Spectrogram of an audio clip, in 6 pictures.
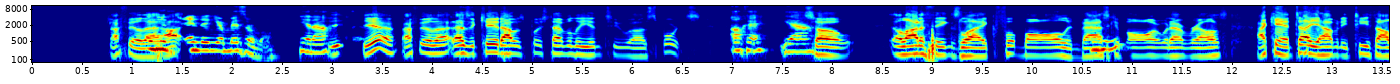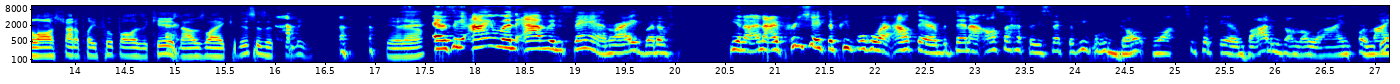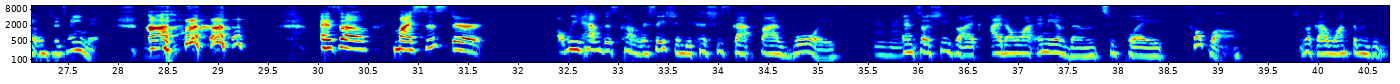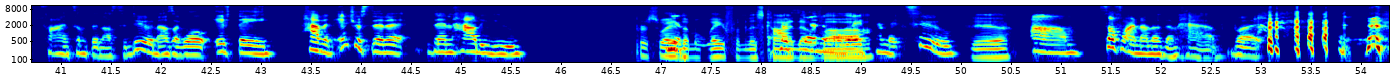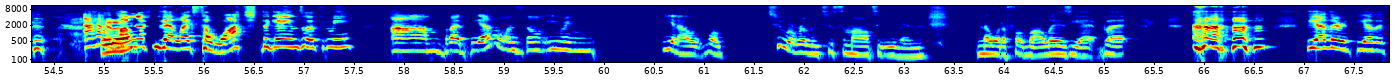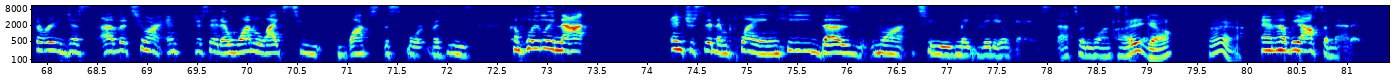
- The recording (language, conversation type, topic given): English, unstructured, How do your hopes for the future shape the choices you make today?
- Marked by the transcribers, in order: background speech; laugh; laugh; tapping; chuckle; laugh; laughing while speaking: "um"; other background noise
